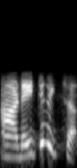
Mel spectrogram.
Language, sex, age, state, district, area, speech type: Malayalam, female, 18-30, Kerala, Kottayam, rural, conversation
